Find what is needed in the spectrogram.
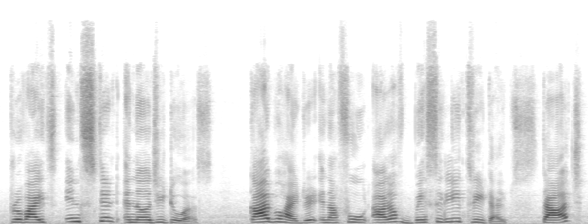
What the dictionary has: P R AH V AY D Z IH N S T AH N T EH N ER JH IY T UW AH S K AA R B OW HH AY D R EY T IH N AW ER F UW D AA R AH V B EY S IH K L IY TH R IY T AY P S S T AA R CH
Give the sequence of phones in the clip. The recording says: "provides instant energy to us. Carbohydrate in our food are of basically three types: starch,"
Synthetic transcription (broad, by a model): P R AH V AY D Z IH N S T AH N T EH N ER JH IY T UW AH S K AA R B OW HH AY D R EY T IH N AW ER F UW D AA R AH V B EY S IH K L IY T R IY T AY P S S T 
